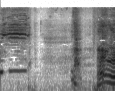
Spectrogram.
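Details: A dog on an outing, said to be angry, gives a short, steady, high whine that holds one pitch, then harsher throaty vocal bursts, with a person speaking Tamil close by.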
